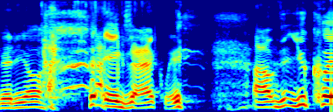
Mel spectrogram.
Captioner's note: laughs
